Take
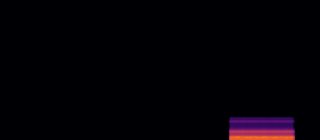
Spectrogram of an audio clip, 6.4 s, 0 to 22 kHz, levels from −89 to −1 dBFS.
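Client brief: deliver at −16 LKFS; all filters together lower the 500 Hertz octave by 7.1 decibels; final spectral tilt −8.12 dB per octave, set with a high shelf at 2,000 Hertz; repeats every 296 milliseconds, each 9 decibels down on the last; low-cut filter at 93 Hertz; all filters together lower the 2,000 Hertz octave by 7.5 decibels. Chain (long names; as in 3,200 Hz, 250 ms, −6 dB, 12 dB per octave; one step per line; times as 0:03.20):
high-pass filter 93 Hz
parametric band 500 Hz −7 dB
high-shelf EQ 2,000 Hz −8.5 dB
parametric band 2,000 Hz −7 dB
repeating echo 296 ms, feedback 35%, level −9 dB
level +19 dB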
